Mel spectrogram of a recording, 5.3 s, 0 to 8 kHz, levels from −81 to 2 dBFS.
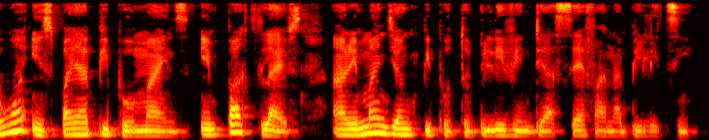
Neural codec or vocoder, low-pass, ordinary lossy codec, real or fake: none; 7.2 kHz; none; real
